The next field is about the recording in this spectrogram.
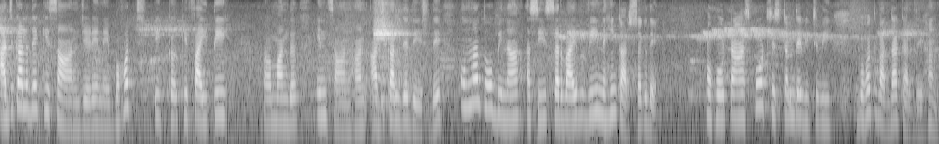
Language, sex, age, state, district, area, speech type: Punjabi, female, 18-30, Punjab, Ludhiana, urban, spontaneous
